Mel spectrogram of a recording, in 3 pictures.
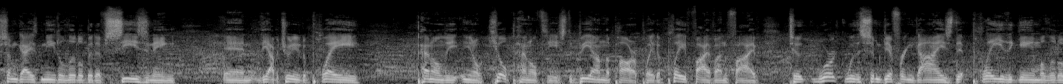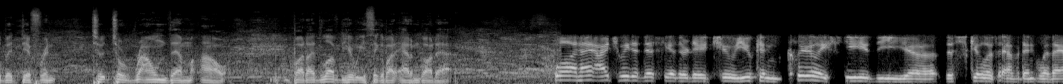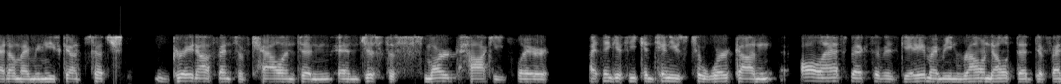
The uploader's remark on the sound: live from The 72 Tavern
